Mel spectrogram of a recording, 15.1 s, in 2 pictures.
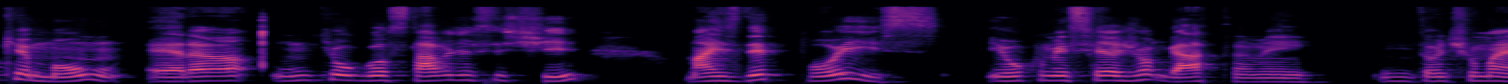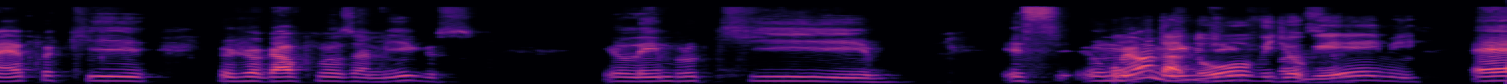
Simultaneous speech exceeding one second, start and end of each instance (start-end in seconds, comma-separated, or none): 13.0-14.3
